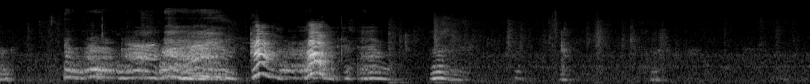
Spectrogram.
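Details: Cocker Spaniel puppies at play in a bathroom, giving a burst of high, harmonic yelps and squealing barks packed together for about four seconds, then fading to scattered small yips and scuffling in the small room.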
